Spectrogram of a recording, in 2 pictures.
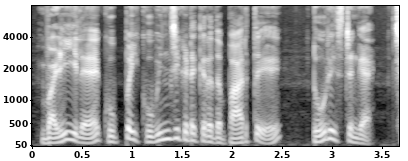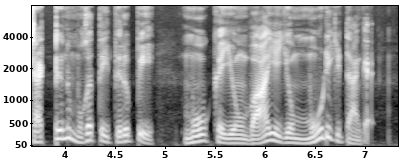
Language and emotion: Tamil, disgusted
